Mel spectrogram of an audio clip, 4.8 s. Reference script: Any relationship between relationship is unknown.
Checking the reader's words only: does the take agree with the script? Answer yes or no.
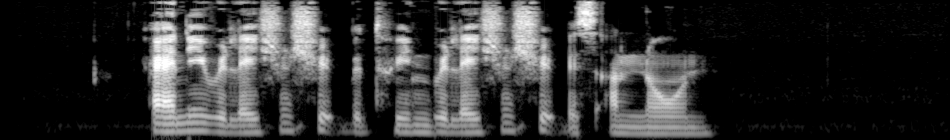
yes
